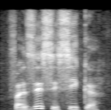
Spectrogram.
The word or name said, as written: Faze Sissica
